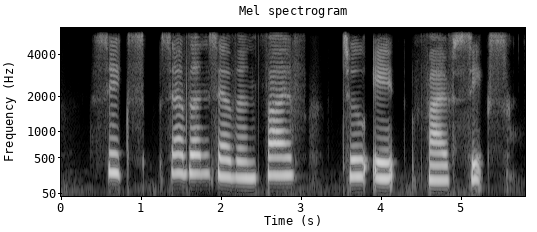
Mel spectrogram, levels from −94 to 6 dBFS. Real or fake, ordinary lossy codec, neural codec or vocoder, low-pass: fake; none; codec, 16 kHz, 2 kbps, X-Codec, HuBERT features, trained on balanced general audio; 5.4 kHz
